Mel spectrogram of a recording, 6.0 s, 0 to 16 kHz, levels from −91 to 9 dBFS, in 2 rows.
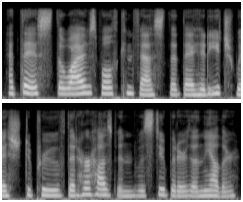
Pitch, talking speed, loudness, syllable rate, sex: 200 Hz, 210 wpm, -18 LUFS, 5.0 syllables/s, female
